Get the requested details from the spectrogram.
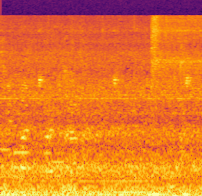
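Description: A coach passes close by.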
